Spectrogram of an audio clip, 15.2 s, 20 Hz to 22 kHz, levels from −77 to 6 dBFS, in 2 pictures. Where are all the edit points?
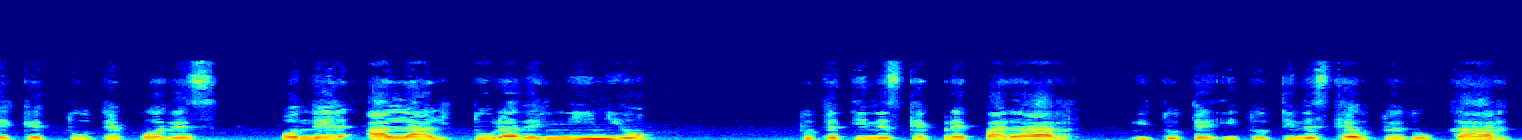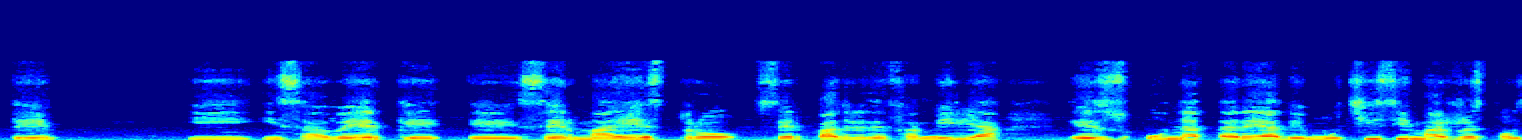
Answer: none

